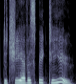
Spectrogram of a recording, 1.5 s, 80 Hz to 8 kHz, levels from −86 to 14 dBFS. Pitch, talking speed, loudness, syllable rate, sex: 225 Hz, 235 wpm, -16 LUFS, 5.2 syllables/s, female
